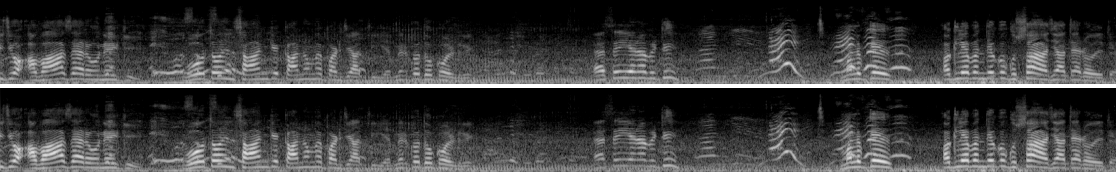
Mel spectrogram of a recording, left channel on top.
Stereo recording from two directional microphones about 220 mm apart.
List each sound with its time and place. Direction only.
0.0 s speech: 10° left (ahead or behind)
5.9 s speech: 20° left (ahead or behind)
8.5 s speech: 5° left (ahead or behind)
